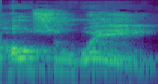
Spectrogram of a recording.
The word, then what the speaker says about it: Josue: So Josue is how you say his name.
